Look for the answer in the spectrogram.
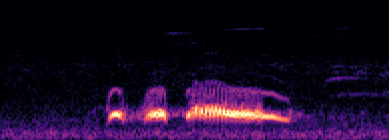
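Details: A single dove coo phrase heard at a decoy-luring session. Two brief notes lead into a drawn-out, gently falling coo over quiet background hiss.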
